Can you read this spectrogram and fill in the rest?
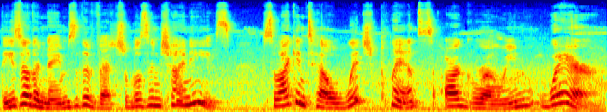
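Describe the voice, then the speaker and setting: Woman playing storybook mother, patient and matter-of-fact, calm explanatory delivery, noisy recording. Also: on the high side, a little slow. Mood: patient, assured. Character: patient, practical mother of a young child. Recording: noticeable background noise.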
